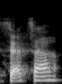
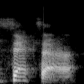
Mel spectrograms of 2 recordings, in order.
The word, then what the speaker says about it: Sette: And it's pronounced set, by the way. Just set. Set. Okay. You know what? I've been saying Mm-hmm. Seta. A lot of people say that, but it's just basically short for Chrisette.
